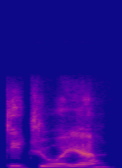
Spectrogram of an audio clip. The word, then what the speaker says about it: DiGioia: you please um say your name and also spell it certainly my name is dr de joya d i g i o i a thank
